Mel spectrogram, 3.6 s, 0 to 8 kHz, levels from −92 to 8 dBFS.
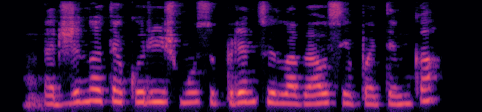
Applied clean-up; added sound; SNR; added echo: none; none; none; none.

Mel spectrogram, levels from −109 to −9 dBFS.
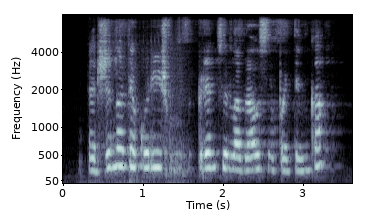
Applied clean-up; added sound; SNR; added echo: neural mask model DeepFilterNet 3.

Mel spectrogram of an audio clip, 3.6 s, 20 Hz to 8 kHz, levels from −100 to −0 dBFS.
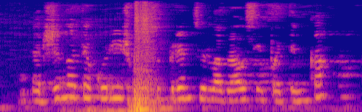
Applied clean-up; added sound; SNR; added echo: classical method WPE with log-MMSE.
